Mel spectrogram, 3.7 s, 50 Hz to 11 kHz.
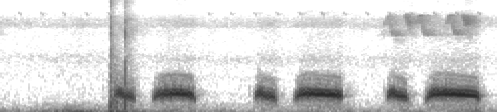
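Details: Spotted dove decoy used for trapping in a rainy field on 23 July 2024, giving the gù vấp coo style: low, hollow coos in short-long pairs, repeated three times. A sharp click occurs early, and faint high chirps come near the end.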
